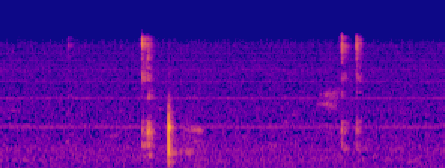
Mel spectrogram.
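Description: Faint computer mouse button clicks: a quick pair about one and a half seconds in, then a sharper single click, and a double click near the end.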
